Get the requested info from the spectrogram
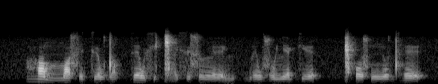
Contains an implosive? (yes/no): no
